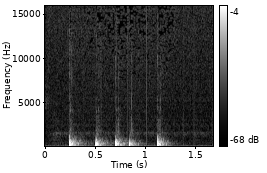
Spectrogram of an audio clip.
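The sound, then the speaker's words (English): Five solid knocks on a wooden door of a student's room, fairly loud, in a loose uneven rhythm with a quick pair near the middle, each a dull resonant thud, then quiet with no answer. “She knocks on Sarah's door, but there's no answer.”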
